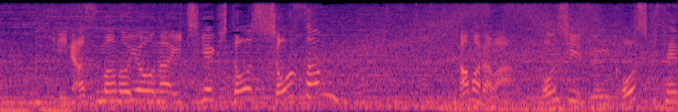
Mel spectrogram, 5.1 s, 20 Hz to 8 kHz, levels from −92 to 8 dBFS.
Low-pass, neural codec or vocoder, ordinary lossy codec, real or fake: 7.2 kHz; none; none; real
